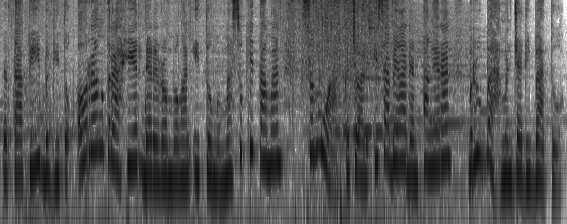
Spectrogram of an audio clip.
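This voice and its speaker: A woman's voice: a little high, animated, normal speed. A woman storyteller giving a scripted narration of a fairy tale. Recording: music behind the voice. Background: background music.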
